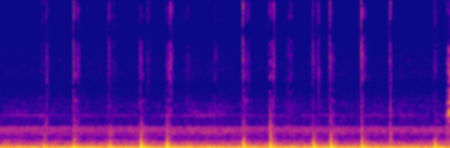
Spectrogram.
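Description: Faint, fairly regular light ticks, about two or three a second: the tip of a fine-tip glue bottle tapping on paper as small dots of glue are placed.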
